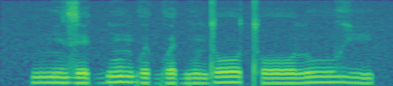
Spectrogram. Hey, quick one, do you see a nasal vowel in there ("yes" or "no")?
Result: yes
